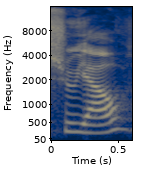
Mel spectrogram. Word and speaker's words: Shuya: but my name is Shu ya so it's very difficult to pronounce but if you're interested it's pronounced like the shoes you're wearing and Y so shoe y czy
